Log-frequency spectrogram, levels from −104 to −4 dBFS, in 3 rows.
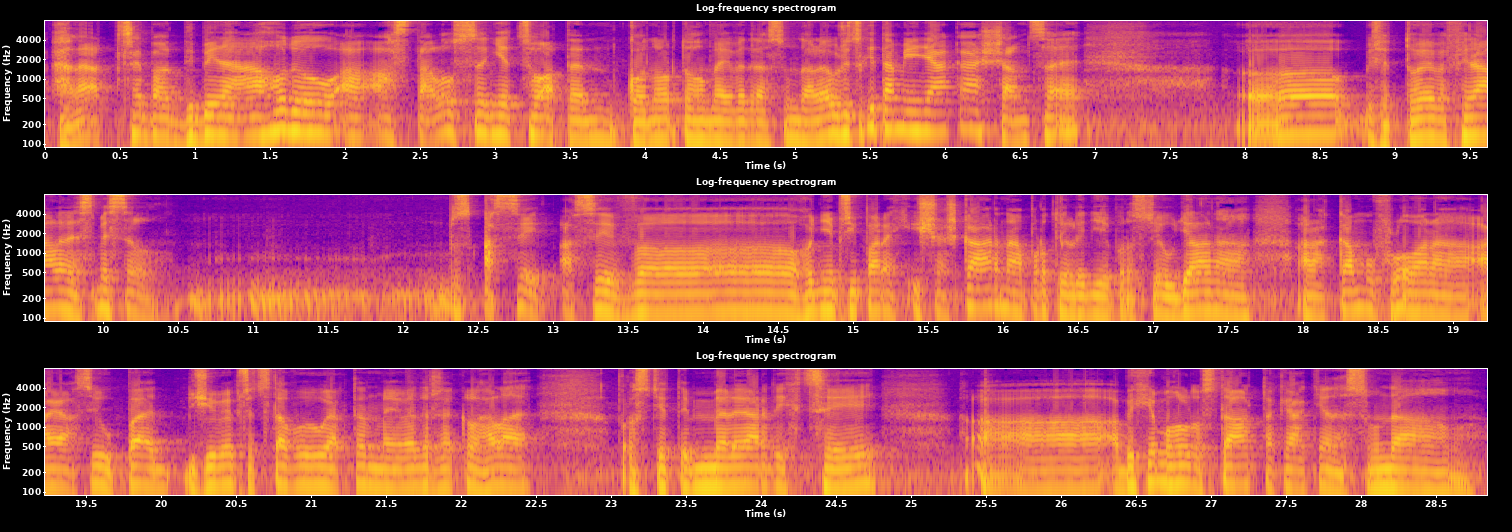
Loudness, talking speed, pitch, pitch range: -18 LUFS, 135 wpm, 120 Hz, 115-135 Hz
